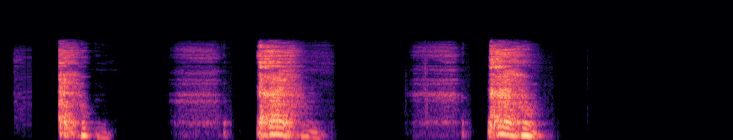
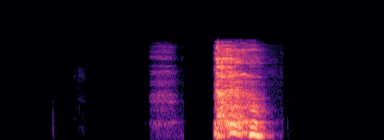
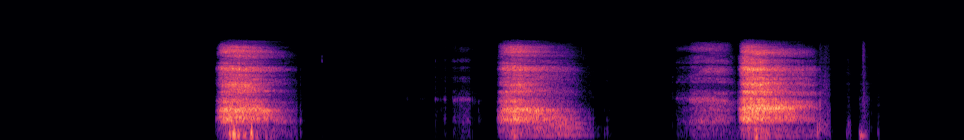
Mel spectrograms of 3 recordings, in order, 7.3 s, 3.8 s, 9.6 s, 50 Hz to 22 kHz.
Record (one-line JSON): {"three_cough_length": "7.3 s", "three_cough_amplitude": 28187, "three_cough_signal_mean_std_ratio": 0.34, "cough_length": "3.8 s", "cough_amplitude": 30137, "cough_signal_mean_std_ratio": 0.3, "exhalation_length": "9.6 s", "exhalation_amplitude": 18133, "exhalation_signal_mean_std_ratio": 0.34, "survey_phase": "beta (2021-08-13 to 2022-03-07)", "age": "65+", "gender": "Male", "wearing_mask": "No", "symptom_none": true, "smoker_status": "Never smoked", "respiratory_condition_asthma": false, "respiratory_condition_other": false, "recruitment_source": "REACT", "submission_delay": "2 days", "covid_test_result": "Negative", "covid_test_method": "RT-qPCR", "influenza_a_test_result": "Negative", "influenza_b_test_result": "Negative"}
